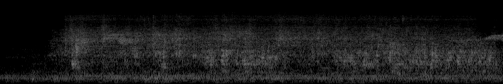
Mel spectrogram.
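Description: Rice is washed in water, with a steady rush of running water starting abruptly and continuing close and even, with faint splashing and no talk.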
